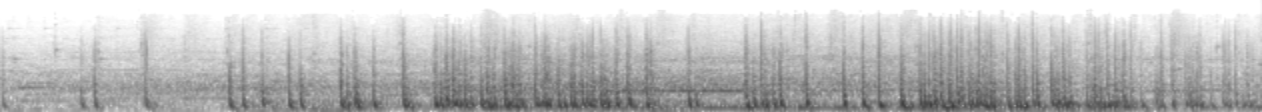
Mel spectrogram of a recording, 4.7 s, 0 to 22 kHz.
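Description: A huge Japanese four-shaku (yonshakudama) fireworks shell, about 120 cm in diameter, bursts at the annual Nagaoka display, followed by a dense, continuous barrage of sharp cracks and pops that rolls on loudly throughout, like a wall of crackling explosions.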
